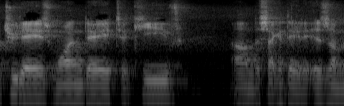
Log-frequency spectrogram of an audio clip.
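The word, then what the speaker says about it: Kyiv: Correct non-rusified pronunciation is Kev, not Kiev.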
